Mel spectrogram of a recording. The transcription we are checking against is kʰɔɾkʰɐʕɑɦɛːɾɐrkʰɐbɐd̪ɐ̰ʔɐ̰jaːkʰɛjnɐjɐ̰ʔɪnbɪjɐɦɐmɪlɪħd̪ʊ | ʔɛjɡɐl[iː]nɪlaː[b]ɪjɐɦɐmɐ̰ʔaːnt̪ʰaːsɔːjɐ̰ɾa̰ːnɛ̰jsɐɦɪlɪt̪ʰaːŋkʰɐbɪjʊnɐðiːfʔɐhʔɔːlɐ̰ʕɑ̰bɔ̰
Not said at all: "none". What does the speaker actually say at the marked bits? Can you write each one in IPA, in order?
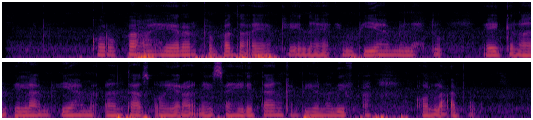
aː, b

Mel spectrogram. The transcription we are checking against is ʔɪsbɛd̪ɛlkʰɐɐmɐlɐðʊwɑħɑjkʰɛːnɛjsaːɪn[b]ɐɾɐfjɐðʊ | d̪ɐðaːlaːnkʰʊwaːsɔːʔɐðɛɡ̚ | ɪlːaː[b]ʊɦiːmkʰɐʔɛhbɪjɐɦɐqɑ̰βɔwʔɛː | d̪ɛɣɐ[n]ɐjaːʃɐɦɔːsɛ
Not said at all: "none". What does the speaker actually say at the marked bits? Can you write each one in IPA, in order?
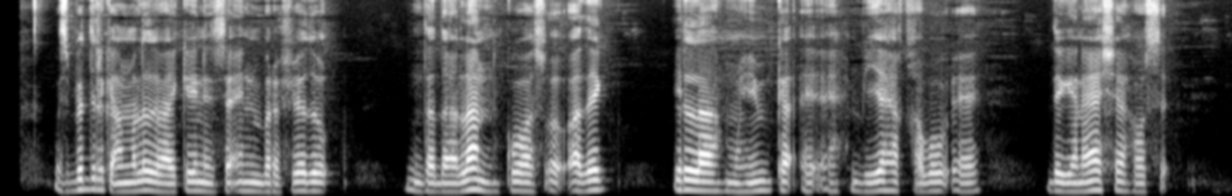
b, m, n

